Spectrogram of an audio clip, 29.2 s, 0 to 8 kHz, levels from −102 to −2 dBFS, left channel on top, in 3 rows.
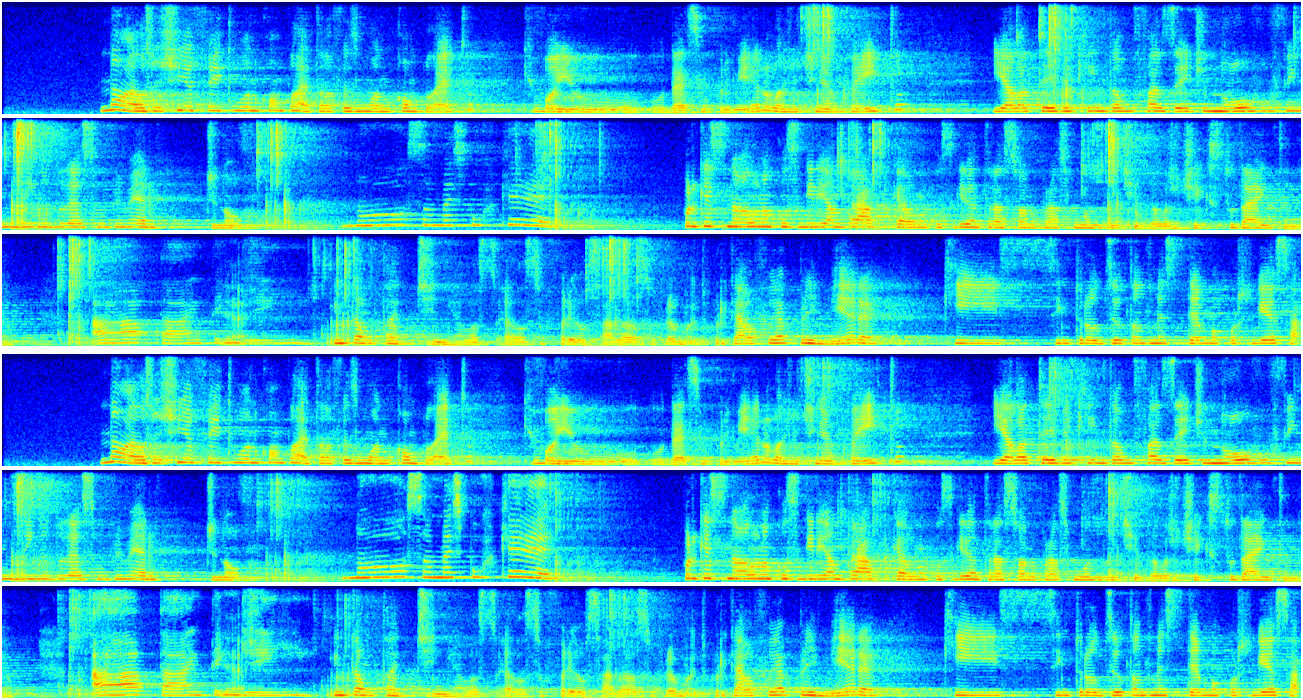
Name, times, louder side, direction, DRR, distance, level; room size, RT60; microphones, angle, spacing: voice 1, 0.7-3.6 4.1-6.8 7.4-11.0 11.3-11.7 14.9-19.6 21.1-21.3 21.9-26.1 26.6-27.0 27.3-29.2, equal, 10° right, 6 dB, 1.0 m, -30 dB
voice 2, 4.0-4.3 12.3-14.0 20.2-21.8, right 5 dB, 70° right, 14 dB, 0.6 m, -31 dB
sound 1, 6.0-6.6 7.6-8.5 9.7-10.3 11.6-12.3 13.6-14.4 16.0-16.7 17.8-18.6 19.9-20.4 21.8-22.5 23.9-24.3, left 5 dB, 40° left, 1.4 m, -40 dB
29.5 x 20.0 x 5.4 m, 2.3 s
head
